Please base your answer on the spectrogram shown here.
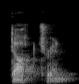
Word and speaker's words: doctrine: Pronunciation, doctrine. Da, k, doc, doc, ch. Remember, when you have TR together, it makes the chicken sound, ch. So again, doc, ch, doc, ch. Docture, docture. Doctre. Doctrine, doctrine.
